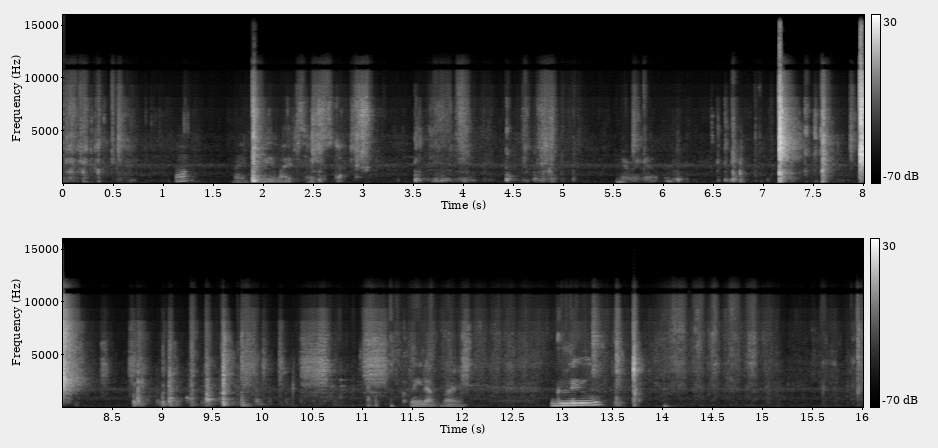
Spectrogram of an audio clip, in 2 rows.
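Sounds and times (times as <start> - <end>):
wet wipes rustling: 10.4 - 16.0.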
